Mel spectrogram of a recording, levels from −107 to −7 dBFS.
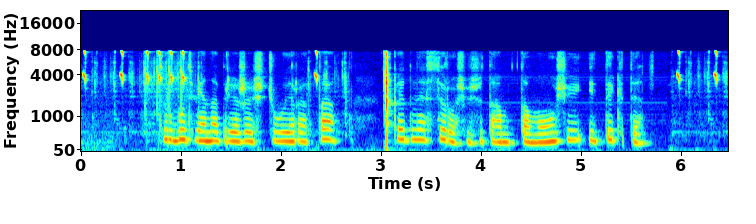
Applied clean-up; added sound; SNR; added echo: none; Mechanisms; -1 dB; none.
